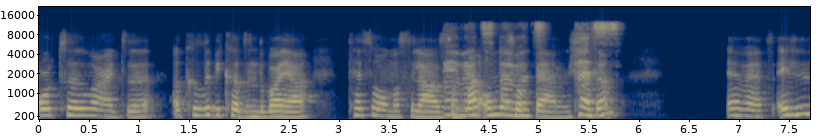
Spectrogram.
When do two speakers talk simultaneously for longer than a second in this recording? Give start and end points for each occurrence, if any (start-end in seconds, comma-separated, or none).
4.0-5.8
